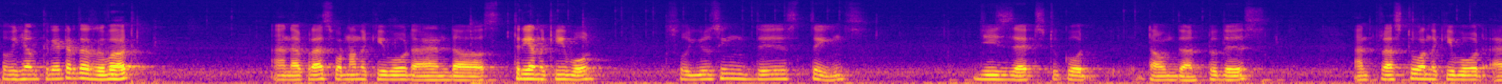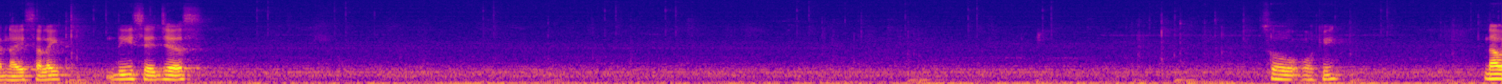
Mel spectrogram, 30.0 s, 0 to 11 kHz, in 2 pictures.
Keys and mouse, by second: 1.3 Tab, 2.0 click, 3.3 1, 4.7 3, 5.2 click, 6.4 shift+click, 6.7 shift+click, 7.0 shift+click, 7.4 shift+click, 7.7 shift+click, 8.3 shift+click, 9.4 g, 11.7 drag, 12.1 Tab, 12.6 Tab, 13.7 2, 14.5 alt+shift+click, 15.3 click, 15.9 alt+shift+click, 16.3 alt+shift+click, 17.5 alt+shift+click, 18.3 alt+shift+click, 19.8 alt+shift+click, 21.1 alt+shift+click, 23.0 alt+shift+click, 23.4 middle click, 25.4 alt+shift+click, 26.4 click, 26.8 shift+z, 27.6 click, 29.7 click.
